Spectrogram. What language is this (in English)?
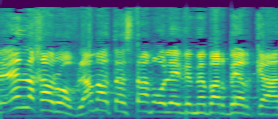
Hebrew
